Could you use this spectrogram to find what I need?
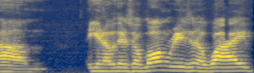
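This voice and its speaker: A man's plain, everyday voice with an American accent, fairly high in pitch, with fairly even intonation. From Indiana, Morgan County. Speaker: congressional candidate. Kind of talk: live town hall Q&A.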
